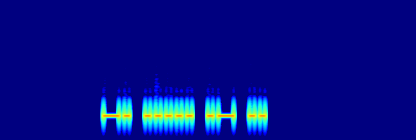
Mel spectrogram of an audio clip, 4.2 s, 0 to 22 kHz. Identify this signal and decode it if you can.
Morse code, heard as a keyed tone, about 22 wpm, 700 Hz. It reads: N5AI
